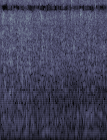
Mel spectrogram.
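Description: Aquaponics water pumped over a greenhouse trellis and dropping straight into a pond, a quiet, steady trickling splash heard on its own.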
